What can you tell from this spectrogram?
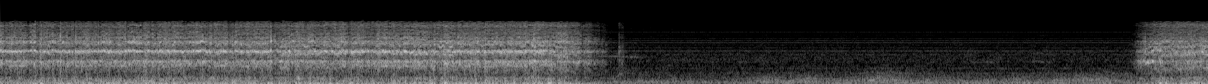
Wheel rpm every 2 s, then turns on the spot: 230, 220, 210, 20, 0, 20.
none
